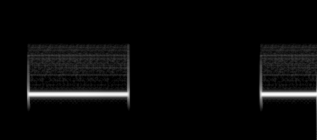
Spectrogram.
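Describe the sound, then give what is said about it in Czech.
A telephone sounds as a call is placed: two steady, mid-pitched tones, each about a second long, separated by silence. The second tone is cut off at the end. “Hned mu volám.”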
